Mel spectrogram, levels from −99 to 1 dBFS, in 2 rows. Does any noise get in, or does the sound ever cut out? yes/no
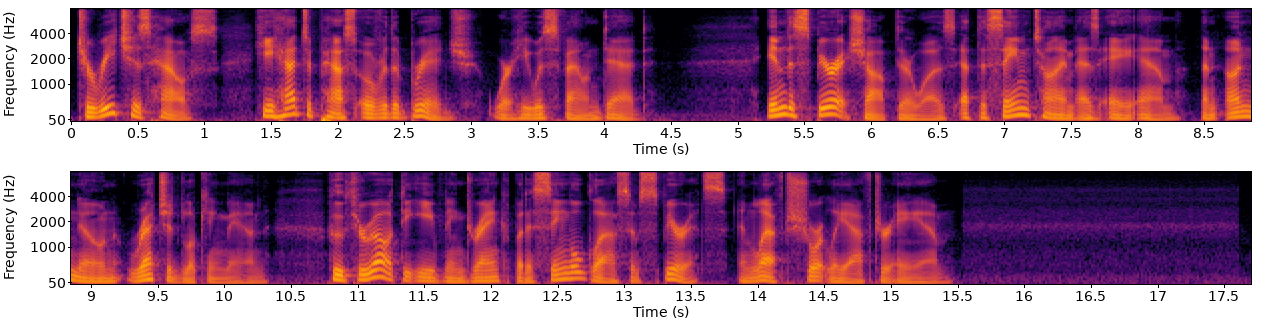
no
